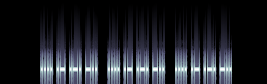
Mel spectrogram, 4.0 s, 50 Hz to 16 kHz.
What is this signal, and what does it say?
Morse code, heard as a keyed tone, about 48 wpm, 700 Hz. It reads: HARD HARD HARD
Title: Top 500 Words Repeated 50wpm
